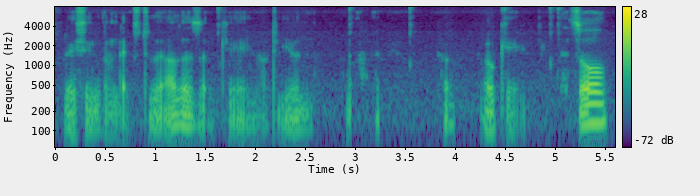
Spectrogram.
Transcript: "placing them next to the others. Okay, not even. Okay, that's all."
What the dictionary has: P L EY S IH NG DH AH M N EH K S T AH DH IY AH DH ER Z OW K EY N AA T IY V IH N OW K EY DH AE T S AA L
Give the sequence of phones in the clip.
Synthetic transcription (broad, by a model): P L EY S IH NG DH AH M N EH K S T AH DH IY AH DH ER Z OW K EY N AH T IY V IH N OW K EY DH AE T S AA L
